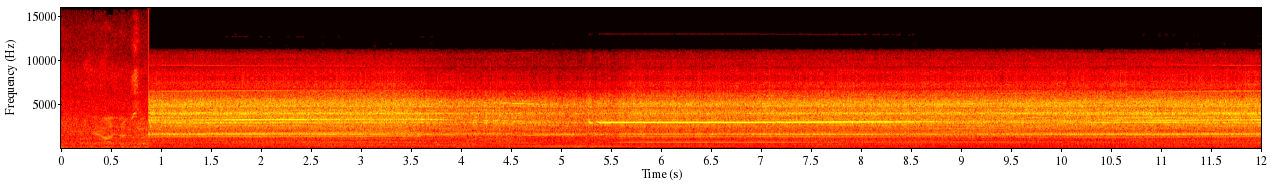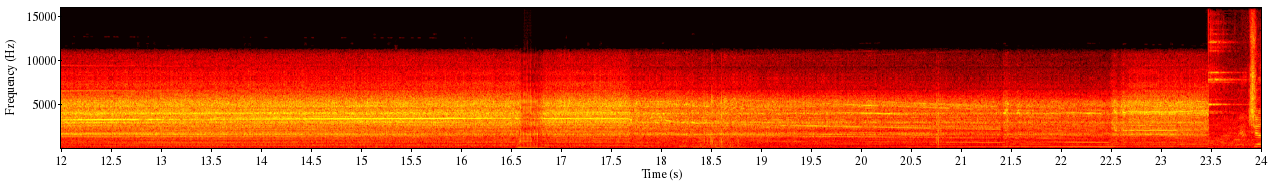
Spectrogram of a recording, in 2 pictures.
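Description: Radical SR3 race car's engine heard through the onboard camera at high revs, its pitch holding steady with slow rises and falls. About two-thirds of the way through there is a sharp knock, then the pitch drops as the car slows and shifts down, and it climbs again in steps near the end.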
